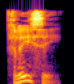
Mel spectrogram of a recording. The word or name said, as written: fleecy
